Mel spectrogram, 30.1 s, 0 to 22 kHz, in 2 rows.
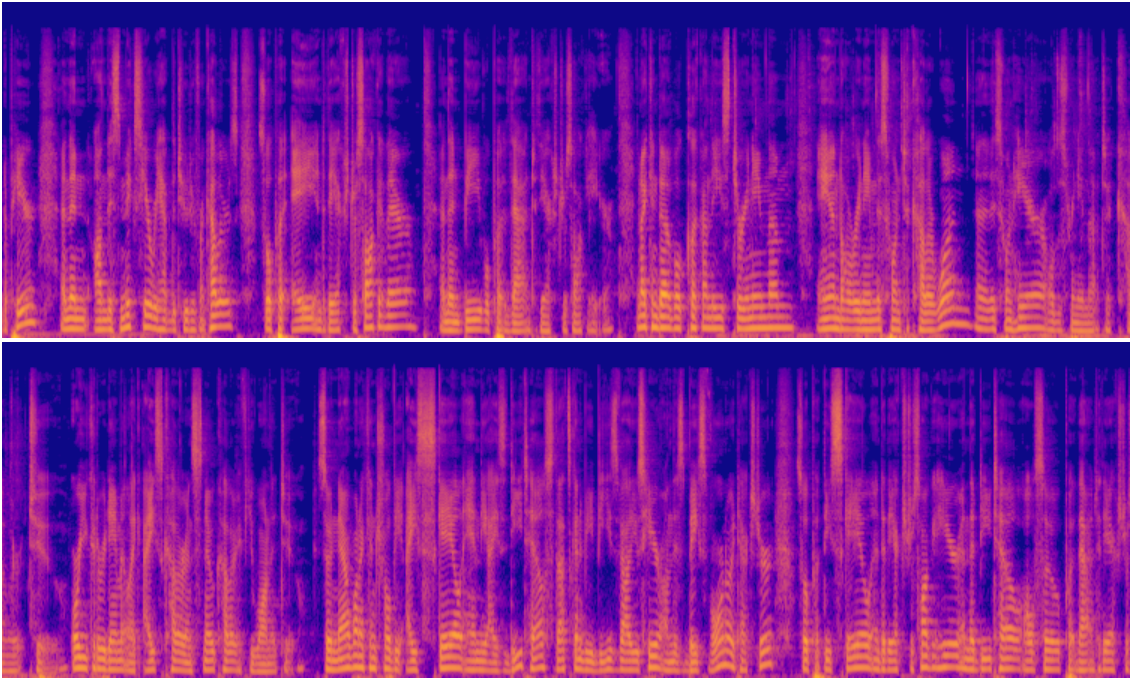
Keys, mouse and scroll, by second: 0.2-1.7 scroll up 1, 2.8-5.9 drag, 6.0-7.4 drag, 8.1 click, 8.2 click, 9.5-15.9 typing, 13.0 click, 16.1-16.7 drag, 16.9-18.1 scroll up 1, 17.0-17.5 middle drag, 17.0 typing, 17.5 click, 18.6-19.1 middle drag, 19.1 g, 19.4 middle click, 19.9-20.5 middle drag, 20.5-21.6 drag, 21.6 middle click, 21.6-22.4 scroll up 1, 21.6 typing, 23.2-23.8 drag, 23.8-24.3 middle drag, 24.5-25.2 middle drag, 25.2-27.5 drag, 27.6-30.0 drag.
